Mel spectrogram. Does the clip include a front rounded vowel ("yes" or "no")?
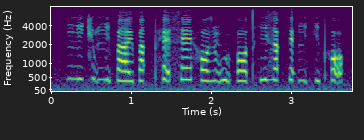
no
